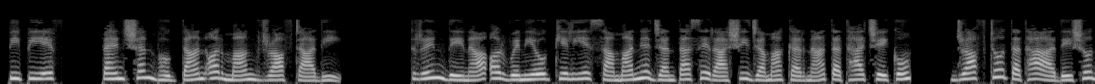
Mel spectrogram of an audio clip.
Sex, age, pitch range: female, 30-49, 200-260 Hz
